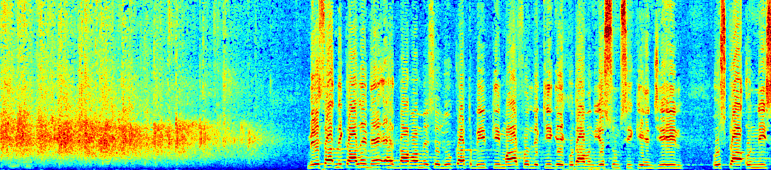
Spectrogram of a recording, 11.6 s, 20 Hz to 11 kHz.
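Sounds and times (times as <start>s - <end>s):
church congregation applauding during a worship service: 0.0s - 4.3s
speech: 4.6s - 11.5s.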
